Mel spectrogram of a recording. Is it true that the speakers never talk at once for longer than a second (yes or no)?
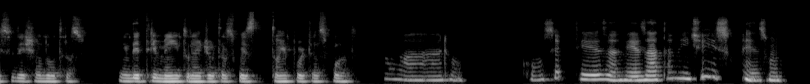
yes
